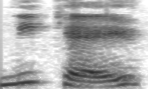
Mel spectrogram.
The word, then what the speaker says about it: Nike: a wing so more specifically the wing from nikkei nikkei is how you pronounce it in mythology um greek mythology whoops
